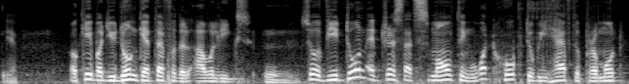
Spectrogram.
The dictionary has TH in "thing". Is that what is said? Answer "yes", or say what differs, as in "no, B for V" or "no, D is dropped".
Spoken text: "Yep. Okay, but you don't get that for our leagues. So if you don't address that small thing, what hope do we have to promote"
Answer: no, T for TH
